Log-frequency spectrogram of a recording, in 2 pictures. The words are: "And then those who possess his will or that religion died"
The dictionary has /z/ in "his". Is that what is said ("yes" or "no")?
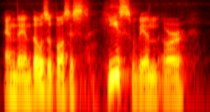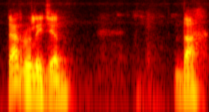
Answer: no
